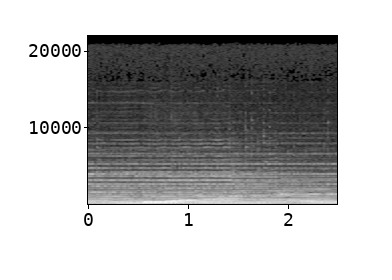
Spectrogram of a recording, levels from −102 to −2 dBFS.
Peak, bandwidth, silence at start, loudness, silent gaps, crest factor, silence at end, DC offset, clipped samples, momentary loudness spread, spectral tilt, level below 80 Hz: -2 dBFS; 9 kHz; 0 s; -16 LUFS; none; 14 dB; 0 s; under 0.1%; under 0.1%; 10 LU; -7.5 dB/octave; -46 dBFS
